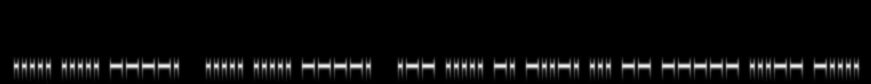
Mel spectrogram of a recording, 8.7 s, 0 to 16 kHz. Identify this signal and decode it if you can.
Morse code, heard as a keyed tone, about 30 wpm, 700 Hz. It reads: 559 559 W5N/SM036
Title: SOTA QSO Practice 30wpm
